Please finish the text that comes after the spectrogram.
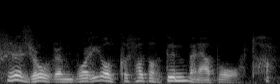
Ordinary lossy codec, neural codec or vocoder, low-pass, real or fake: MP3, 48 kbps; codec, 16 kHz in and 24 kHz out, 0.6 kbps, FocalCodec, streaming, 4096 codes; 9.9 kHz; fake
